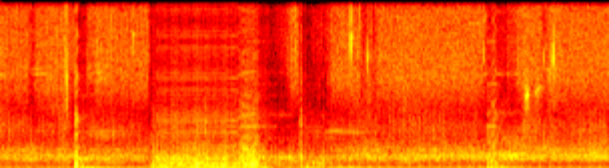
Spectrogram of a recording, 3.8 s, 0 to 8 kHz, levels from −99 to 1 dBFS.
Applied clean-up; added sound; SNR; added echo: neural separator model SepFormer DNS4.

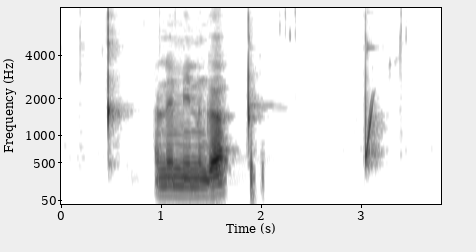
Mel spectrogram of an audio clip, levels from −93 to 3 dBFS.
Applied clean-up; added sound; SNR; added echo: classical method spectral subtraction.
